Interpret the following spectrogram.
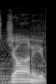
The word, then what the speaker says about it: Johnny: quote, Yarrow seems to pronounce Johnny like Jenny or Johnny with an A.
